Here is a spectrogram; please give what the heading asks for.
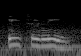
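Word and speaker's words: Étienne: It's spelled Etienne. That's right. That sounds right. Etienne.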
